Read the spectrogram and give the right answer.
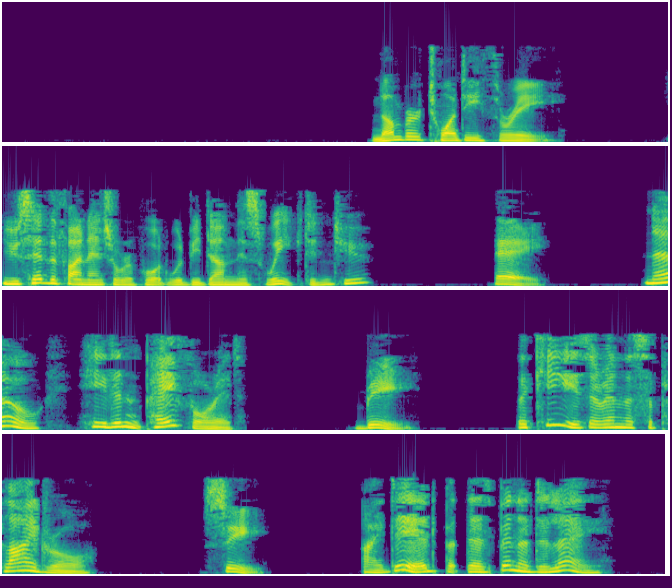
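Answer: C: I did, but there's been a delay.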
